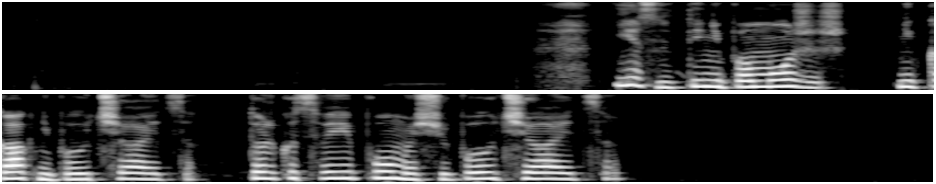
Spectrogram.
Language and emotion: Russian, sad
